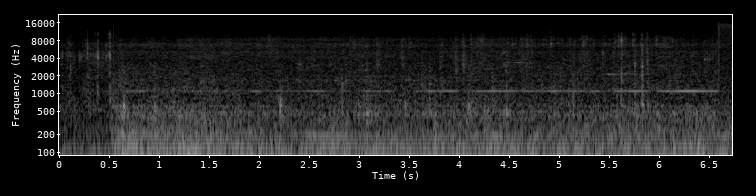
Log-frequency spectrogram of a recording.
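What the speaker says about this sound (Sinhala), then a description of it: "ඒකත් টොප් අප් කරගෙන අපි දැන් යමු මෙට්‍රෝ එකේ නැගලා" Dubai Metro train heard on board: a steady, fairly loud rumble of the moving carriage with a faint thin whine above it, continuous for several seconds.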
